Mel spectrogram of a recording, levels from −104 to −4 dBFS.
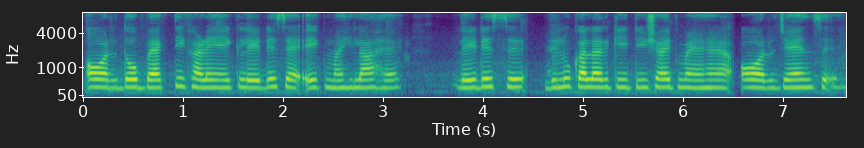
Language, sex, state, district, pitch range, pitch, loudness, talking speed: Hindi, female, Uttar Pradesh, Jalaun, 240-250 Hz, 245 Hz, -21 LUFS, 175 wpm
